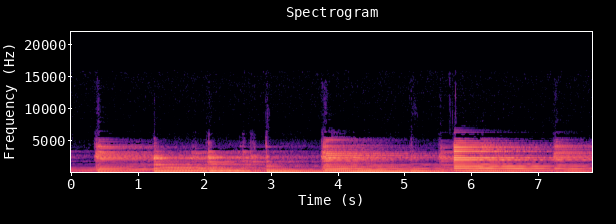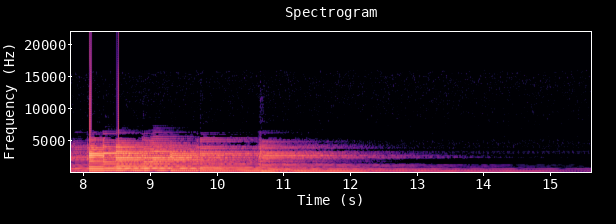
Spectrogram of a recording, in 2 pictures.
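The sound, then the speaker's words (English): Electric guitar played through a Big Sky effects pedal: loud, sustained chords that blur into a dense, shimmering wash of long reverb tails, changing every second or two with no talk, then slowly fading toward the end. “See, that's why the Big Sky is fucking awesome. Because I can't really play the guitar.”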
